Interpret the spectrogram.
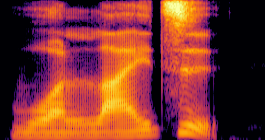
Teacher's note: The dip of 我, the rise of 来, and the fall of 自.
